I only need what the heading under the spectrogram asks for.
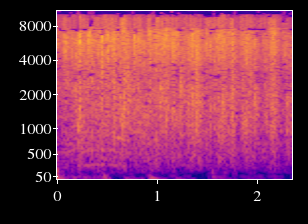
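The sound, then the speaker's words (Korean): Applause from an audience at a church sermon, a dense, steady clatter of many hands clapping without a break for a couple of seconds. “박수 한번 치고.”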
